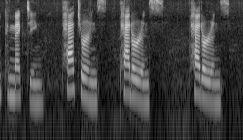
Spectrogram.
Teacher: you are replacing the letter t with d sound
